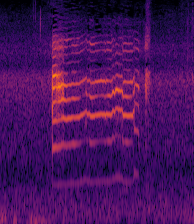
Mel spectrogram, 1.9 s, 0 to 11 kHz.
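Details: Wary stray cat rubbing its head against the person in a park at high altitude, recorded with a GoPro HERO8. A single harmonic meow lasts just under a second, level and slightly wavering, above steady background noise.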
